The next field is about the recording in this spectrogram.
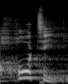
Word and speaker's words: haughty: But, you know, many of us struggle with this because we are haughty. I love saying that word, particularly with a British accent. I think it sounds better. Haughty, right? You have to pronounce the T.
